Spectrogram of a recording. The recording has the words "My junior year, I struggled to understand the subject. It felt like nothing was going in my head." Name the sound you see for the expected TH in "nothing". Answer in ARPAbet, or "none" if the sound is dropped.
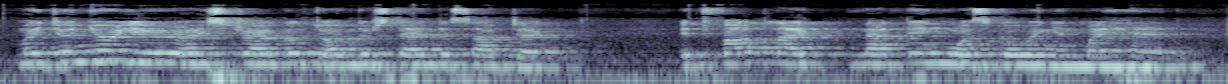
T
